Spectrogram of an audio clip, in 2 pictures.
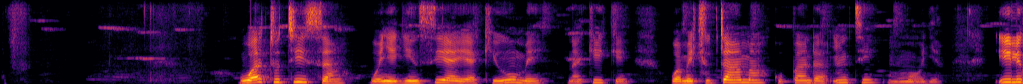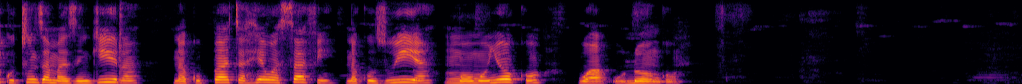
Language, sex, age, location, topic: Swahili, female, 25-35, Dar es Salaam, health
